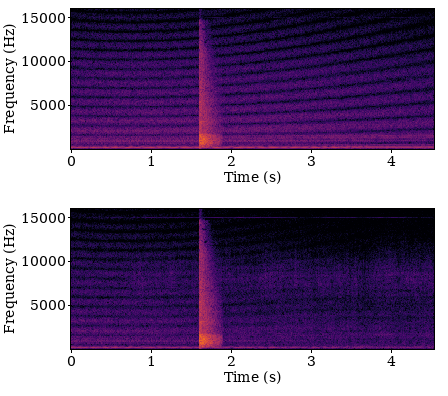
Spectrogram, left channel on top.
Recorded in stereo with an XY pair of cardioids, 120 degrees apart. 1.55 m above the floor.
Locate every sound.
0.0 s a drone: 20° left; by 4.5 s 75° left
1.6 s a clap: 15° right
